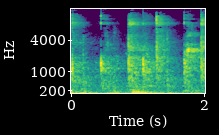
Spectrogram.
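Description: Table tennis ball being struck by rackets and bouncing on the table in a fast rally: sharp clicks about every half second, with a few low thuds under them.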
